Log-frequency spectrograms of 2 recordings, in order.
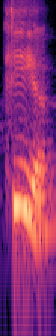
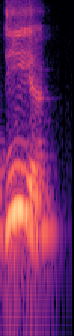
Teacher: Então, tia e dia, toca e doca, tem diferença aqui na vibração das cordas vocais. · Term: vozeamento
